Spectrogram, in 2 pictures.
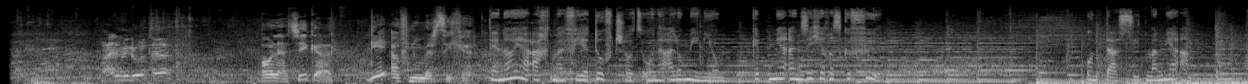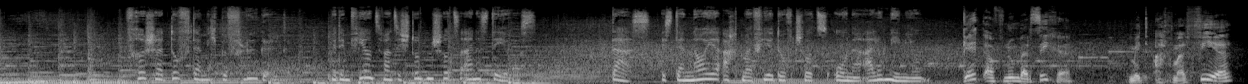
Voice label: testimonail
